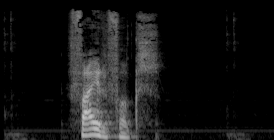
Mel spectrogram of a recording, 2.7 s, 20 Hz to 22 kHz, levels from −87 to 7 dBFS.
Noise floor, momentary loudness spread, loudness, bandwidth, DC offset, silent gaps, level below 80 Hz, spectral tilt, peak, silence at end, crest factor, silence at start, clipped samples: -74 dBFS; 15 LU; -25 LUFS; 16.5 kHz; under 0.1%; none; -68 dBFS; -5 dB/octave; -8 dBFS; 1.15 s; 20 dB; 0.7 s; under 0.1%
